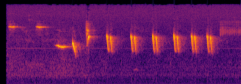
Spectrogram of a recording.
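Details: Thrush nightingale singing at Háj near Turčianske Teplice, Slovakia: thin high whistles, a clear lower whistle, then a series of about seven loud, evenly spaced clicking chock notes roughly every quarter second.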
